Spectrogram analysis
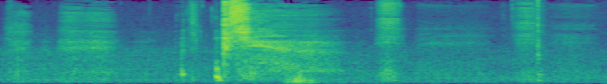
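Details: Female sneezing: a stifled sneeze, then a few sharp sneezes with an intake of breath before the loudest, followed by brief nose-blowing.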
